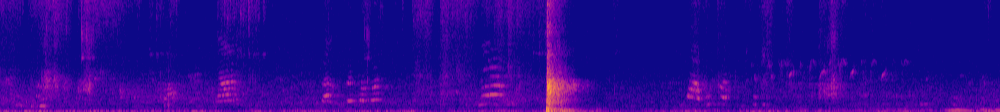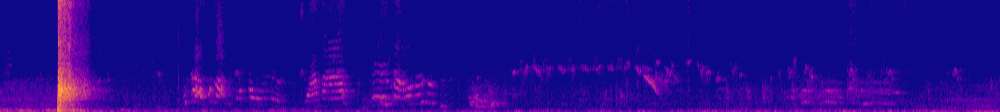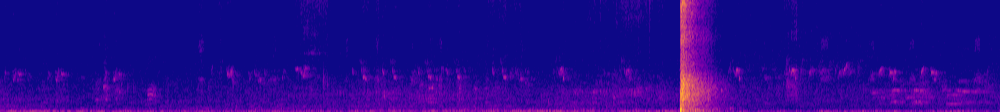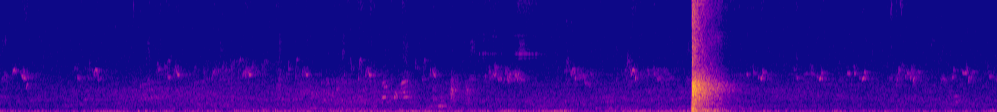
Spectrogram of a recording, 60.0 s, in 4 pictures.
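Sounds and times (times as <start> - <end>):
loud sharp bang: 8.2 - 8.8, 15.8 - 16.6, 40.2 - 40.9, 55.4 - 56.0.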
